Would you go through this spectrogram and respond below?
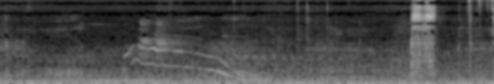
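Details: A stray cat, one of several black and calico strays being fed, gives one long meow that slides steadily downward for over a second. Low rumbling background noise and a short clatter follow near the end.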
